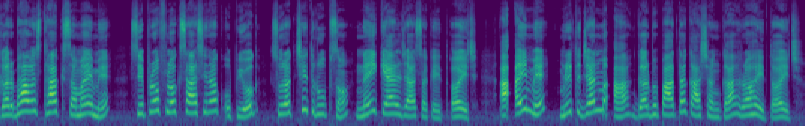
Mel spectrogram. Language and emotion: Maithili, neutral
